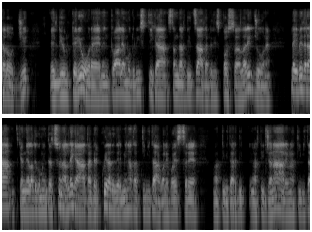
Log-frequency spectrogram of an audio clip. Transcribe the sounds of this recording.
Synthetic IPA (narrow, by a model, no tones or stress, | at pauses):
ad̪ɔd͡ʒːi | ɛld̪iult̪eɾjoːɾeːvent̪uaːleamod̪ulist̪ikast̪and̪ard̪id̪zːaːt̪apɾed̪ispɔst̪ad̪alːaɾed͡ʒoːne | lɛjved̪ɾak̟enːelːad̪okument̪at̪sːjoːnealːeɡaːt̪aperkwelːad̪et̪erminaːt̪aːt̪ːivit̪akwaːlep̬wɔɛsːeɾe | unat̪ːivit̪aart̪id͡ʒanaːleunat̪ːivit̪a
